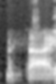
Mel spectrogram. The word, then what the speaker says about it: Masai: I think it's Masai? Masai? Am I getting that right? – Right? Yeah. Masai. Yeah.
